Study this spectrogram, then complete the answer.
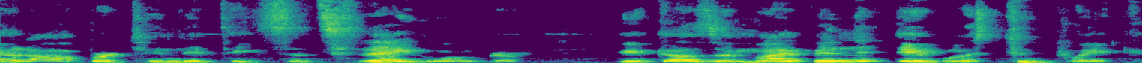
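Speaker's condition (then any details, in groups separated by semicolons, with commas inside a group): Acquired and hereditary ataxia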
